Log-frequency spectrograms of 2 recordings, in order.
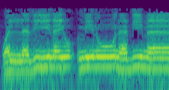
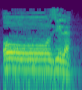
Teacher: اخفيها بابتسامة بسيطة لتتناسب مع ترقيق الغنة · Shown in: first take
